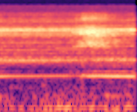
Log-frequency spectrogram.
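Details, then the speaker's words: Philips pasta maker, restarted after an EEEE error: a low, laboured motor drone that never picks up, with the extruder straining against overly dry, hard dough and little pasta coming out. "So you can hear the motor struggling. Little bit of pasta coming out."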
